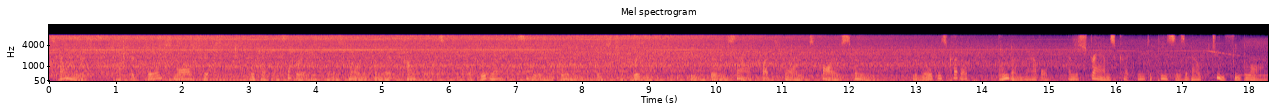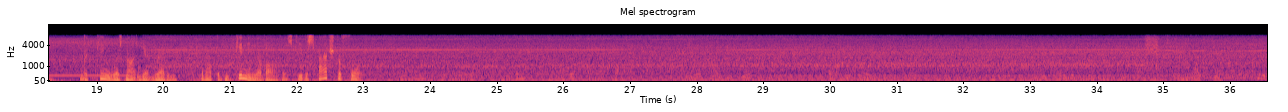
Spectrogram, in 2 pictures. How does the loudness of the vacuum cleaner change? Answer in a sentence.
The loudness of the vacuum cleaner goes down.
